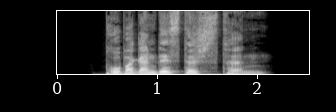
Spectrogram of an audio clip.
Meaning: 1. superlative degree of propagandistisch 2. inflection of propagandistisch: strong genitive masculine/neuter singular superlative degree
- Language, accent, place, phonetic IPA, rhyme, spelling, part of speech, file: German, Germany, Berlin, [pʁopaɡanˈdɪstɪʃstn̩], -ɪstɪʃstn̩, propagandistischsten, adjective, De-propagandistischsten.ogg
